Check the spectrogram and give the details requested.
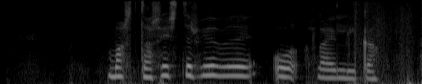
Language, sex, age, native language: Icelandic, female, 11, Icelandic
